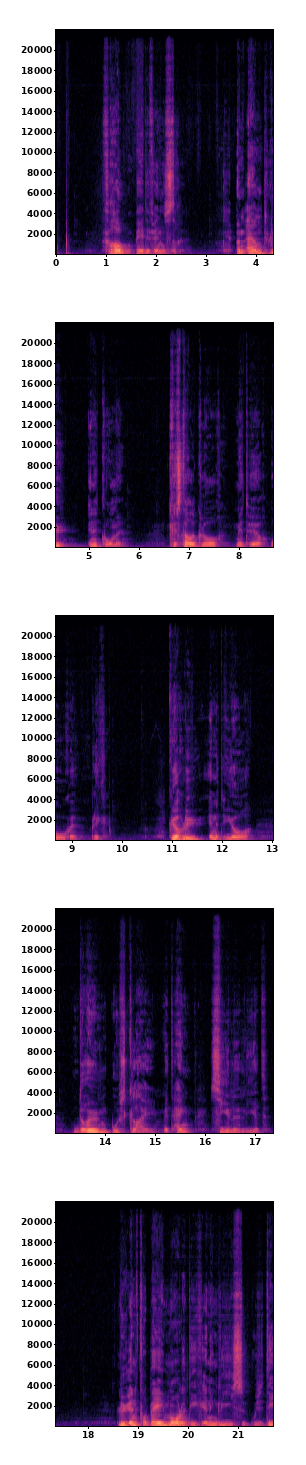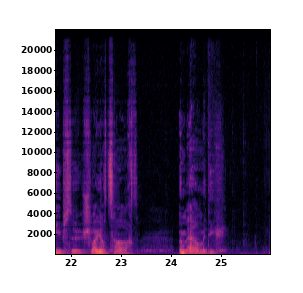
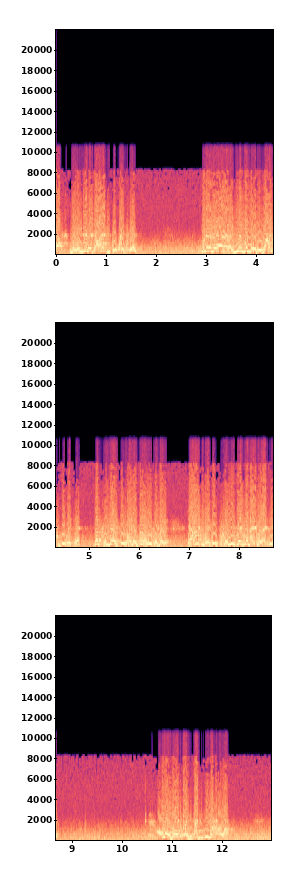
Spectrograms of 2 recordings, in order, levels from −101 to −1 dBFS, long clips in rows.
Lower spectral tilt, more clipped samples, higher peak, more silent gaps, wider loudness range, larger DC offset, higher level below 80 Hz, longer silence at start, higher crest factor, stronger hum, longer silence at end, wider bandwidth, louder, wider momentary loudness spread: first, -6.5 dB/octave vs -4 dB/octave; second, under 0.1% vs 5%; second, -14 dBFS vs 0 dBFS; neither; first, 11 LU vs 3 LU; neither; second, -68 dBFS vs -24 dBFS; first, 0.95 s vs 0 s; first, 22 dB vs 4 dB; neither; first, 1 s vs 0 s; first, over 20 kHz vs 11 kHz; second, -35 LUFS vs -4 LUFS; first, 21 LU vs 11 LU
